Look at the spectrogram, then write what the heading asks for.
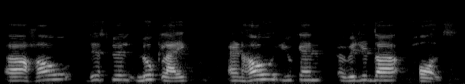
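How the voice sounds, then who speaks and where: A man's voice: high voice, measured pace, fairly bright tone, dull audio. A man with an Indian English accent hosting an online webinar, explaining a virtual trade fair and giving directions to a colleague. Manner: directs a colleague, switches between English and Hindi. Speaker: webinar host from the organizing body.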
